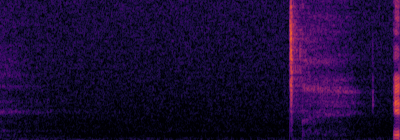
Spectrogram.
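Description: Near silence in a pause of speech, then a brief mouth click and a short, faint intake of breath about one and a half seconds in.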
